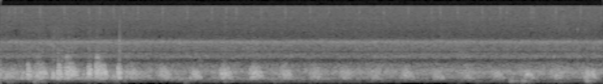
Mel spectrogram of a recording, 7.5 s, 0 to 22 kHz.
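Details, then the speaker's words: Fetal heartbeat at 12 weeks of pregnancy on a Sonoline B 3 MHz home fetal Doppler: rapid, regular galloping whooshes about 150–160 a minute, faster than and not swishing like the mother's, which briefly takes over. "There's the baby's heartbeat. Hear how it's much like faster. It's not swishing. That's the baby."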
